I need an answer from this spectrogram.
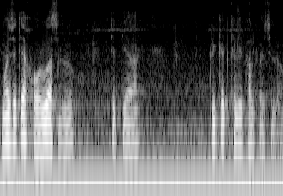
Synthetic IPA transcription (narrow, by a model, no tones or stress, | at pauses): mojzetijaxoɹuasilʊ̃ | tetija | kɹiketkʰelibʱalpajsilʊ̰̃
